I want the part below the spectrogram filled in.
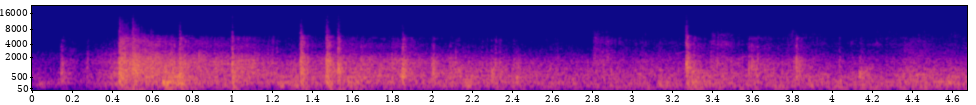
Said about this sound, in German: Schüsse am Potsdamer Platz. Wir können von hier aus nicht beobachten, wohin geschossen wird und ob diese Schüsse aus russischen oder von Karabinern der Volkspolizei stammen.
